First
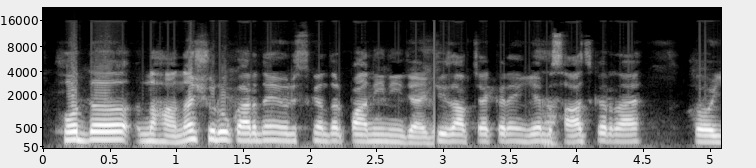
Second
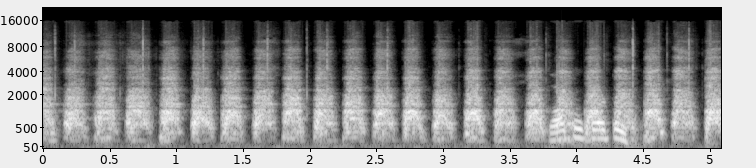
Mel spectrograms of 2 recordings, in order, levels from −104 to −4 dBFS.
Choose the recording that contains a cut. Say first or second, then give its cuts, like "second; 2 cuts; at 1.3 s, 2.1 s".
first; 1 cut; at 2.9 s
